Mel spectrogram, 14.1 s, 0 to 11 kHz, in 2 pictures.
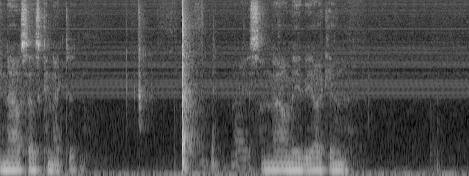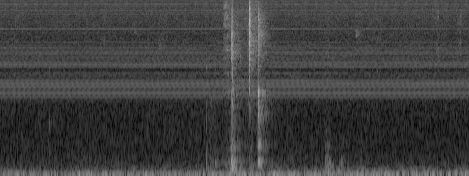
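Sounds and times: electrical hum: 0:00.0 - 0:14.0.

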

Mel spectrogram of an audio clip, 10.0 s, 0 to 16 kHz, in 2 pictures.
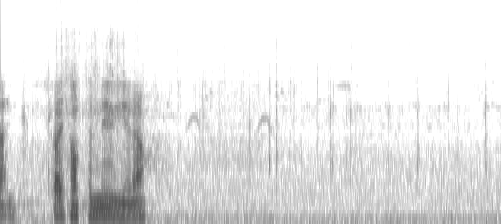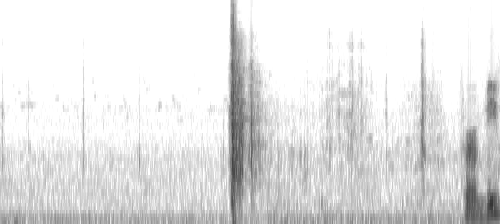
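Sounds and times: outdoor background: 0:00.0 - 0:10.0
air rifle shot pop: 0:07.3 - 0:07.7.

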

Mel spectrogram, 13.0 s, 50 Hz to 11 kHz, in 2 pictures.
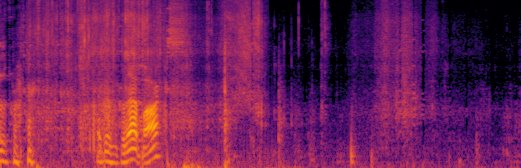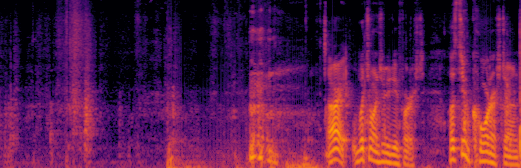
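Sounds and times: rustling on a tabletop: 0:00.7 - 0:09.6.

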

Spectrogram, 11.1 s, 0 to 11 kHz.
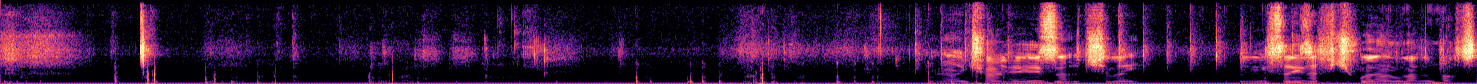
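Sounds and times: low electrical hum: 0:00.0 - 0:11.0
computer keyboard clicks: 0:06.6 - 0:09.4.

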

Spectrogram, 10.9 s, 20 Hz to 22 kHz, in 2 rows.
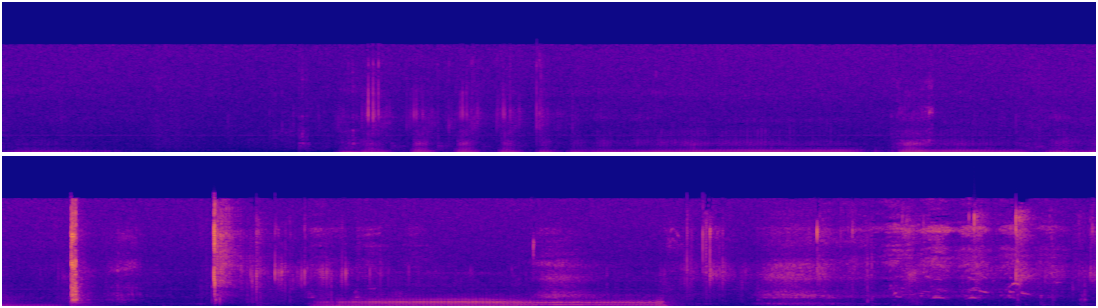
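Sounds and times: kitten growling: 0:01.6 - 0:05.8, 0:07.0 - 0:08.9.

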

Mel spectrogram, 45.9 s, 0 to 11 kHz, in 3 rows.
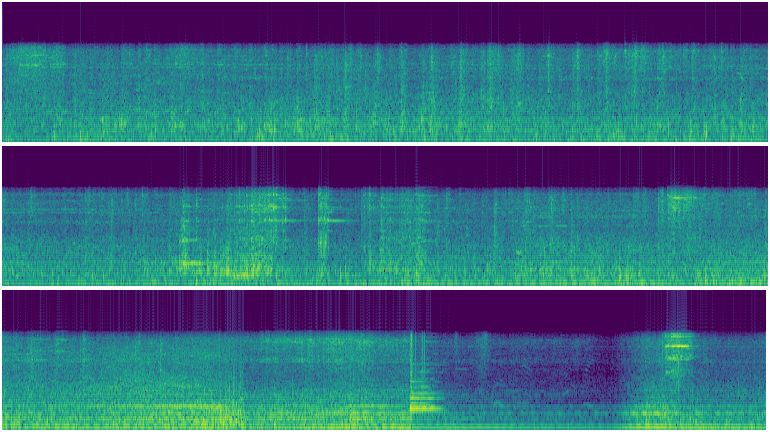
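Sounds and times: train wheels clicking over rail joints: 0:00.0 - 0:40.6
diesel locomotive engine: 0:00.0 - 0:45.9
train rumble: 0:00.0 - 0:45.9
high squeal: 0:43.8 - 0:44.6.

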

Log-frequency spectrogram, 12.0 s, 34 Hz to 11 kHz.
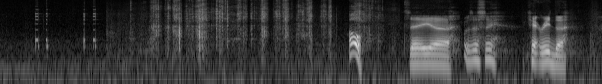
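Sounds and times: scraping and rustling in dirt: 0:02.1 - 0:08.5.

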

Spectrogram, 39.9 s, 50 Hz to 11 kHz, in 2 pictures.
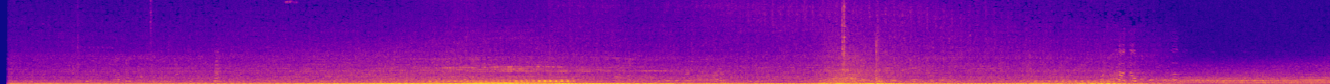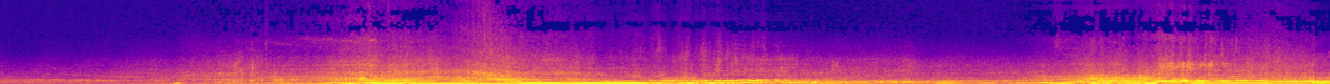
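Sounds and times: car exhaust drone: 0:00.1 - 0:22.8.

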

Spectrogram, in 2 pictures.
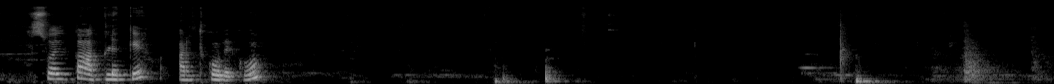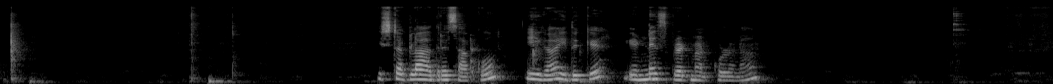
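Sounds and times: rolling pin rubbing dough: 0:00.8 - 0:13.8, 0:20.4 - 0:21.0
light knocks of rolling pin: 0:04.8 - 0:05.8.

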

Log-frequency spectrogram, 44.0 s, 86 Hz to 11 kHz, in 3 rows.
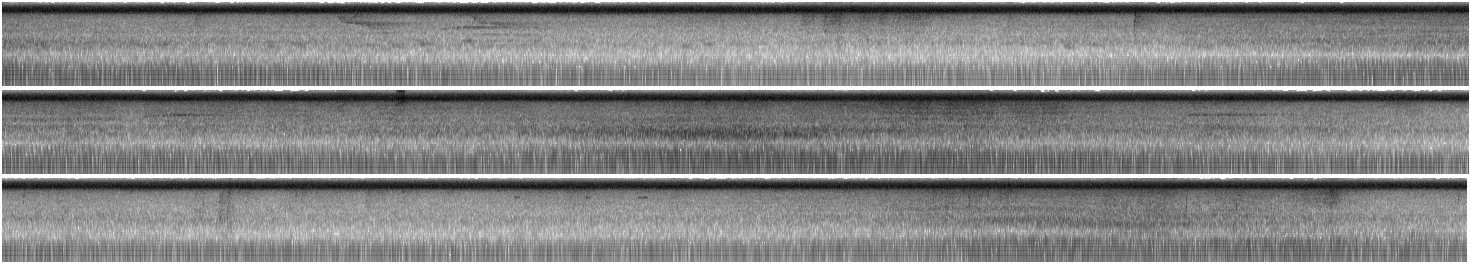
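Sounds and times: vehicle passing: 0:00.0 - 0:03.4, 0:11.9 - 0:30.0, 0:36.4 - 0:43.9
traffic engine rumble: 0:00.0 - 0:43.9.

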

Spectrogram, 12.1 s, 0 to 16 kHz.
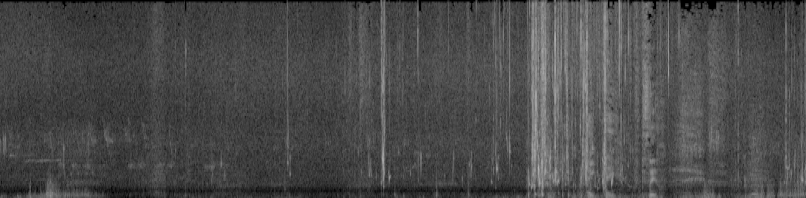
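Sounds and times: water splashing and dripping: 0:05.3 - 0:10.1, 0:11.0 - 0:12.0.

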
